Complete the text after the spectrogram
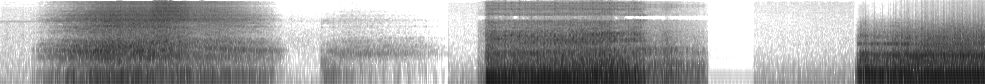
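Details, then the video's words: Crocodile sounds in loud bursts: a long breathy, rasping roar, a faint low grumble, then a harsh two-second growl and a deep harmonic roar that starts near the end. "Suara BUAYA asli"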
